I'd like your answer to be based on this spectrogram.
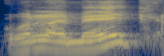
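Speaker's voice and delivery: usual speaking voice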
